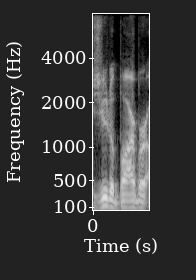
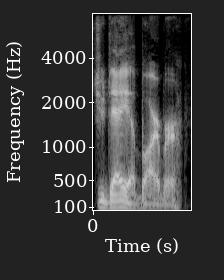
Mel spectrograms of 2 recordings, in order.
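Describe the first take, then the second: First: The first name is said with two syllables. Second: The first name is said with three syllables. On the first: The speaker calls it wrong. "we've been saying Judah Barber all day, all year long" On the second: The speaker calls it right. "I found out from Ken Anderson it's Judea Barber"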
